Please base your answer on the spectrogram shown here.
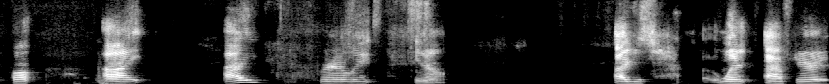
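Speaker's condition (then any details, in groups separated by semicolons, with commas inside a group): Cerebral palsy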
